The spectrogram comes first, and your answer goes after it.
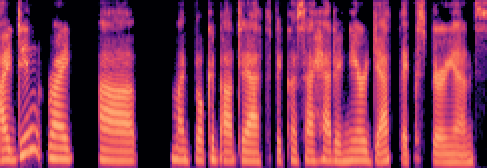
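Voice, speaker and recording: Fairly even in intonation, the voice moves at a moderate pace with a dry, close sound and no echo, on a very clean recording with a silent background. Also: woman. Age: 60s. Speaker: author. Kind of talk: interview.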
